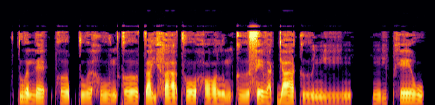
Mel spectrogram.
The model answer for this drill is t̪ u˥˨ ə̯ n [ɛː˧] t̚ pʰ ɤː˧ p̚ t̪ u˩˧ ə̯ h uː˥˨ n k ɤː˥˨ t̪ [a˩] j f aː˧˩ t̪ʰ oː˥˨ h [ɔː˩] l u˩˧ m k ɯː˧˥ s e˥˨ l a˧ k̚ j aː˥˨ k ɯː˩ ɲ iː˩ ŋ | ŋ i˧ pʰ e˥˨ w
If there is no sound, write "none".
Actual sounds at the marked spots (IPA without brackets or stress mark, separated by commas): ɛː˧˩, a˧˩, ɔː˩˧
